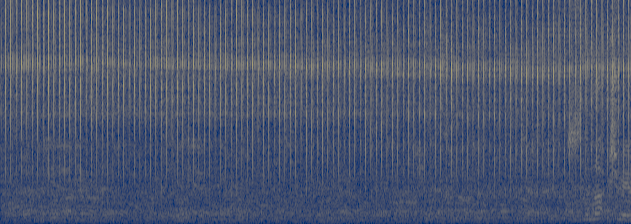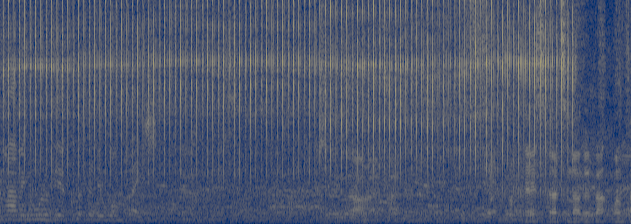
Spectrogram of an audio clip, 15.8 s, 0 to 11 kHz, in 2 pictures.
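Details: Storz radial shockwave device firing during treatment of an adult woman's chronic golfer's elbow (medial epicondylitis): fast steady sharp clicks about 220 a minute, faint talk underneath.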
